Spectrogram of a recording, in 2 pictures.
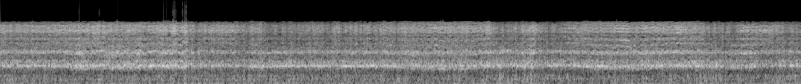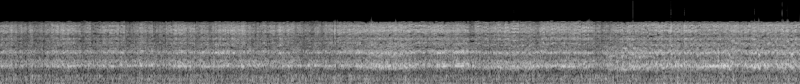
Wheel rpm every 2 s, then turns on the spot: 230, 220, 220, 220, 230, 240, 220, 210.
none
